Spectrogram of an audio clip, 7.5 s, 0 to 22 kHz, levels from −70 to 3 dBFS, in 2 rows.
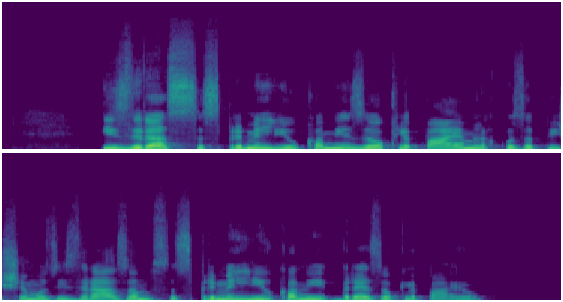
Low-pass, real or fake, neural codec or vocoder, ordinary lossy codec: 19.8 kHz; fake; codec, 44.1 kHz, 7.8 kbps, DAC; none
